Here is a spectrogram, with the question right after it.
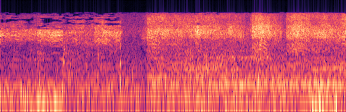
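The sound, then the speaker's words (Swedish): Bumblebees tagged with small radio transmitters for research on seed-treatment chemicals in oilseed rape buzz steadily, a continuous droning hum that swells and dips a few times over several seconds, with no voices. “Ja, det där surrande ljudet det tillhör alltså några av de humlor som blev taggade med små radiosändare för att ge forskarna information om de påverkas av betningsmedel i raps.”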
